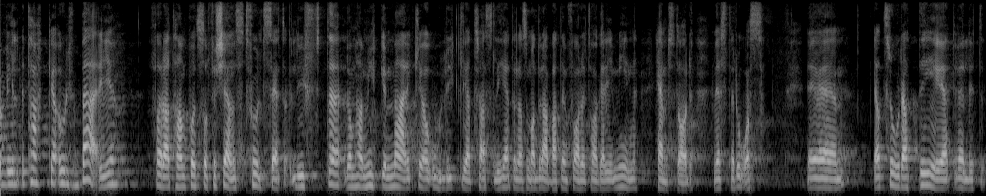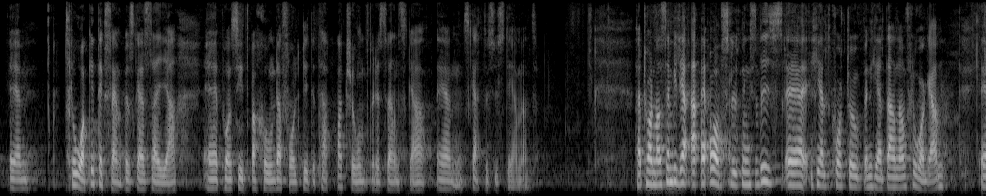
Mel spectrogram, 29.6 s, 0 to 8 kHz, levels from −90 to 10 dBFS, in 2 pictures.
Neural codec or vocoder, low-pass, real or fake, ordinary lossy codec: codec, 16 kHz, 4 kbps, FreqCodec, larger model; none; fake; none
